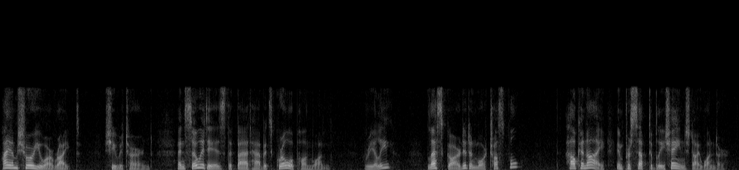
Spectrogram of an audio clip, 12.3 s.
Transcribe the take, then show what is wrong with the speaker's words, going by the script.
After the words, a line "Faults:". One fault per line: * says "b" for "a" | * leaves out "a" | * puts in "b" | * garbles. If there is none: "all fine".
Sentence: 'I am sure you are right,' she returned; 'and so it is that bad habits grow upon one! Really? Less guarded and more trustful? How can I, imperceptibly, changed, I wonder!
'I am sure you are right,' she returned; 'and so it is that bad habits grow upon one! Really? Less guarded and more trustful? How can I, imperceptibly, changed, I wonder!
Faults:
all fine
